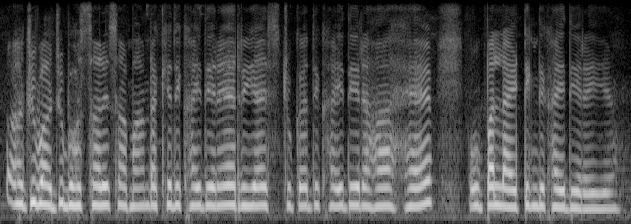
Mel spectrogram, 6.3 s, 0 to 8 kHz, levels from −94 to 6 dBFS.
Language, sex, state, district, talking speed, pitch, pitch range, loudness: Hindi, female, Bihar, Kishanganj, 200 wpm, 250 Hz, 240-255 Hz, -17 LUFS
